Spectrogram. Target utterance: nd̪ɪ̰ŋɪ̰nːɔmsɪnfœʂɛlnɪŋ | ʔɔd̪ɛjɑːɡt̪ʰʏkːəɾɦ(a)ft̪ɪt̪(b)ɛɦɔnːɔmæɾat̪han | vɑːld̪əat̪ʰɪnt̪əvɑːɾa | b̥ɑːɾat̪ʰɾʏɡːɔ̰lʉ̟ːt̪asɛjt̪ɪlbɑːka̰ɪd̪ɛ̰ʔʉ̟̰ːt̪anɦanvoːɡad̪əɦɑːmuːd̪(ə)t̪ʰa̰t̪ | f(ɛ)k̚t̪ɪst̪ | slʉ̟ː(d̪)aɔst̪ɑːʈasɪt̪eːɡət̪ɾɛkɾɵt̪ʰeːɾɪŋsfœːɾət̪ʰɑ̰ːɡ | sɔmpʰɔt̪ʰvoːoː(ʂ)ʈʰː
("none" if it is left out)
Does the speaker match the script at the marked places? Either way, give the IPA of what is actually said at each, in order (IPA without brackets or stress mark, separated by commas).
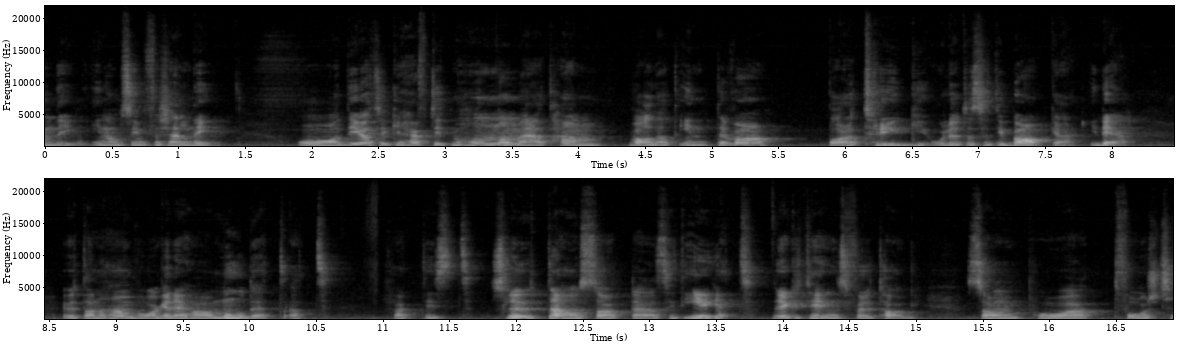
ɛ, m, ə, a, t̪, ʂ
